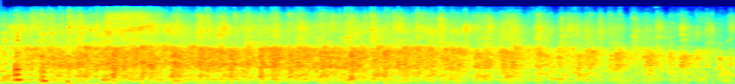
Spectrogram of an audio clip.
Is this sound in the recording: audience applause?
yes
